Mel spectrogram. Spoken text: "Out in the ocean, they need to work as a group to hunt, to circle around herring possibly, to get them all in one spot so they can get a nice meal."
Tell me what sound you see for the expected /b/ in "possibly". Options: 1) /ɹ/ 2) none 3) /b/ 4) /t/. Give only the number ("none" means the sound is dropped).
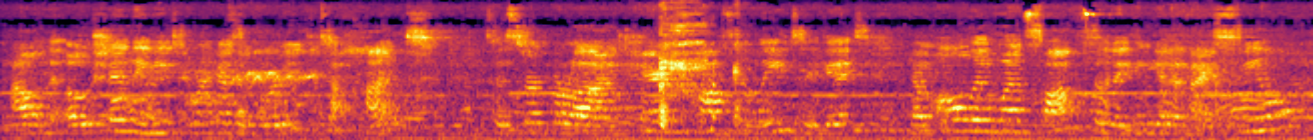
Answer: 2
